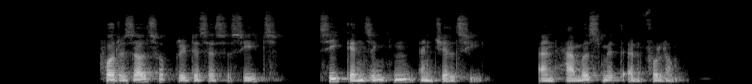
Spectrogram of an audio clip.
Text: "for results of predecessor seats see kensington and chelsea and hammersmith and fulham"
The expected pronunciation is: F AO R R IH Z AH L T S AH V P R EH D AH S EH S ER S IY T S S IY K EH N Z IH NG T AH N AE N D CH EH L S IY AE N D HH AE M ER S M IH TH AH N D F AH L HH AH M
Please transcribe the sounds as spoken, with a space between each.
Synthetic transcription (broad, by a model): F AO R R IH Z AH L T S AH V P R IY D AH S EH S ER S IY T S S IY K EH N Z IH NG T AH N AE N D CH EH L S IY AE N D HH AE M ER S M IH T AH N D F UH L HH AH M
